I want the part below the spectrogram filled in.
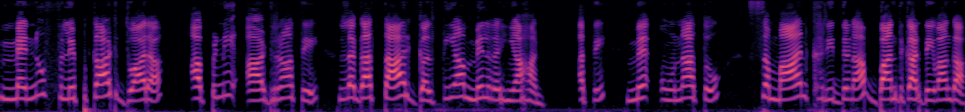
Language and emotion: Punjabi, angry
